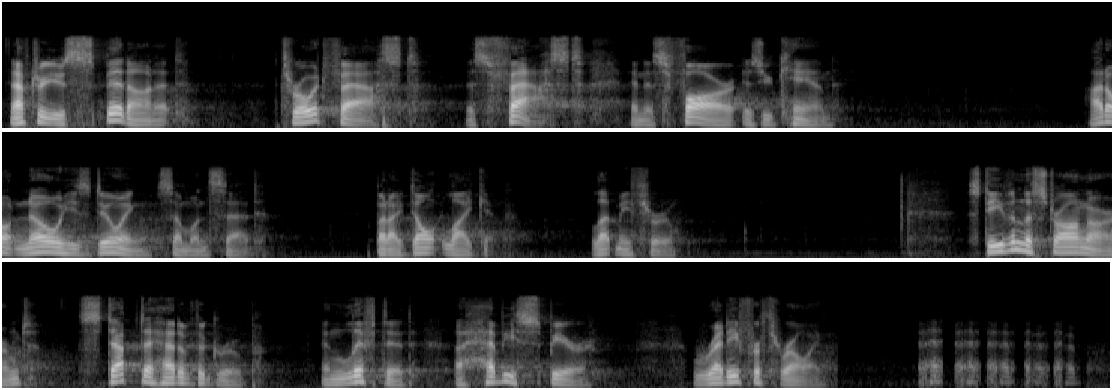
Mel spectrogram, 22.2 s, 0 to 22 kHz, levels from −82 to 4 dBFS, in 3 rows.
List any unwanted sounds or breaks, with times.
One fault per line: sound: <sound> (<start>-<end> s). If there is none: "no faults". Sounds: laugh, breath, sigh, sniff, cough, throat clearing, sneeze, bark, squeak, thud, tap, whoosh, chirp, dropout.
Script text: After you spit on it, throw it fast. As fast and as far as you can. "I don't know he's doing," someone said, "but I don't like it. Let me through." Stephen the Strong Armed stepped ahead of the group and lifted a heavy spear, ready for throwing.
sound: laugh (20.9-22.0 s)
